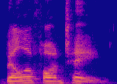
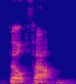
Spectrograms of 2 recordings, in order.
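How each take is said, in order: First: The name is said like 'bella fontaine'. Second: The name is said like 'bell fountain'. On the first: The speaker calls it wrong. "I've been saying it wrong the whole time" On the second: The speaker calls it right. "I know how to say uh, Bell Fountain"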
